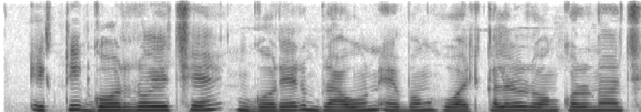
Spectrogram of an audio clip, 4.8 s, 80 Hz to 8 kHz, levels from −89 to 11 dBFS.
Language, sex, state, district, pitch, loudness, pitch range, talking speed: Bengali, female, Tripura, West Tripura, 245 Hz, -15 LUFS, 235-265 Hz, 135 wpm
